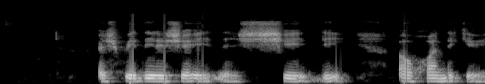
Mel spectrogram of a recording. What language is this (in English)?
Pashto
